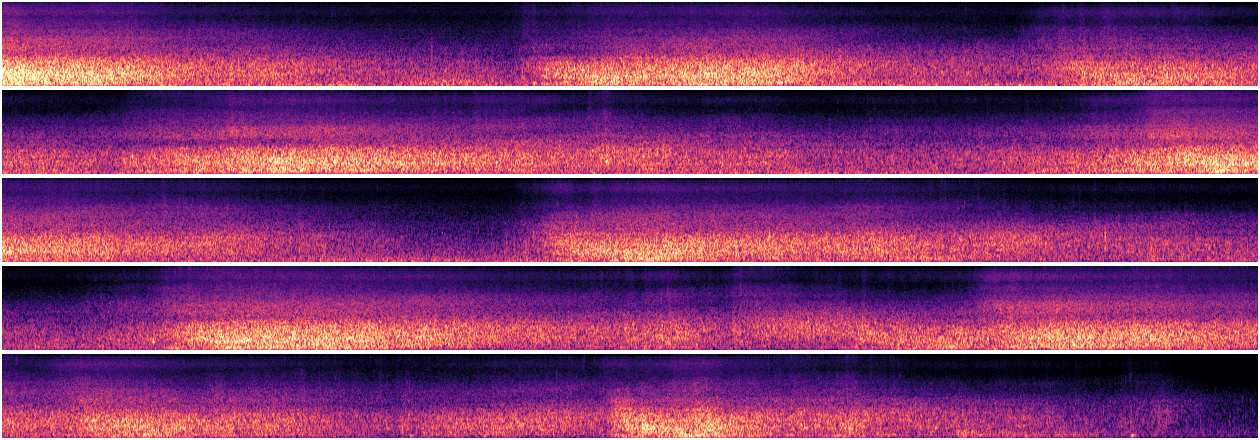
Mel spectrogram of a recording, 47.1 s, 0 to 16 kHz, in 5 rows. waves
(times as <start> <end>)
22.8 46.8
